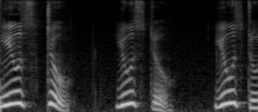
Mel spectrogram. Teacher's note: So when alone in this sentence, the pronunciation of the final sound d, d in used. However, when it is part of the phrase used to, the final d sound is dropped. You are not going to say used to, used to, used to.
